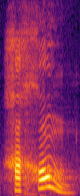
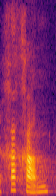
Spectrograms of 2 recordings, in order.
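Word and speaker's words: חכם: wise and just nah kenapa saya ini nanti eh membaca ini dengan khakhom kenapa bukan khakham itu nanti pada unit selanjutnya kita akan belajar bersama bahwa kamats itu kadang dibaca sebagai kamats katan sehingga kamats katan itu diucapkan dengan o khakhom ya vesadik oke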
